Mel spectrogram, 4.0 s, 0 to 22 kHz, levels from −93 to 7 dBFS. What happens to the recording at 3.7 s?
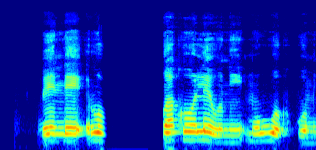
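At 3.7 s the speech carries on intact, with no dropout, click, distortion or other fault.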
